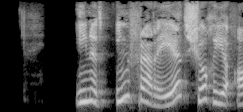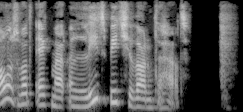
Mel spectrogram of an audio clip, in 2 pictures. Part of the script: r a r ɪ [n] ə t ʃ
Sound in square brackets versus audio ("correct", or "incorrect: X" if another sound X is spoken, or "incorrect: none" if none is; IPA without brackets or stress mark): incorrect: none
